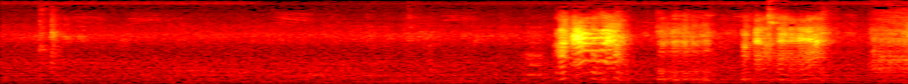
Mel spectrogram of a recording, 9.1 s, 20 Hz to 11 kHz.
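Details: Young neutered Maine Coon, one year old, attempting to mate with a 16-year-old Persian: quiet at first, then a burst of loud harsh caterwauling yowls in quick succession over the last few seconds.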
